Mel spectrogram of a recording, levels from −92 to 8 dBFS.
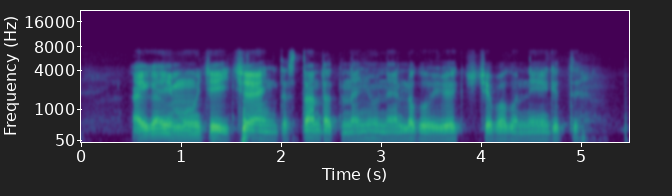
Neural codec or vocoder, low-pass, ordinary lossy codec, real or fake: none; 7.2 kHz; none; real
